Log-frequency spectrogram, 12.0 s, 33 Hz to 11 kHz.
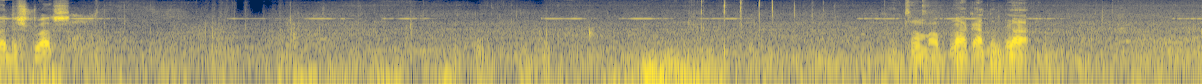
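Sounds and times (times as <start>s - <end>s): reversing alarm beeps: 0.0s - 1.2s, 2.2s - 4.4s, 5.4s - 7.5s, 8.6s - 10.7s, 11.7s - 12.0s
low rumble: 5.4s - 8.7s.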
